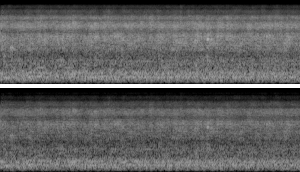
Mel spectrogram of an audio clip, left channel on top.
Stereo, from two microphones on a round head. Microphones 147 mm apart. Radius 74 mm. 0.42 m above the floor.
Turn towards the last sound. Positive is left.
turn(degrees=30)  # may be behind; listen again after turning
